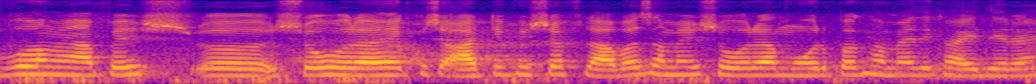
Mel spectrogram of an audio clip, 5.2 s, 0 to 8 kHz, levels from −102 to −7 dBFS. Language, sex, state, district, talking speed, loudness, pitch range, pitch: Hindi, female, Uttar Pradesh, Hamirpur, 245 wpm, -26 LUFS, 215-240 Hz, 225 Hz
